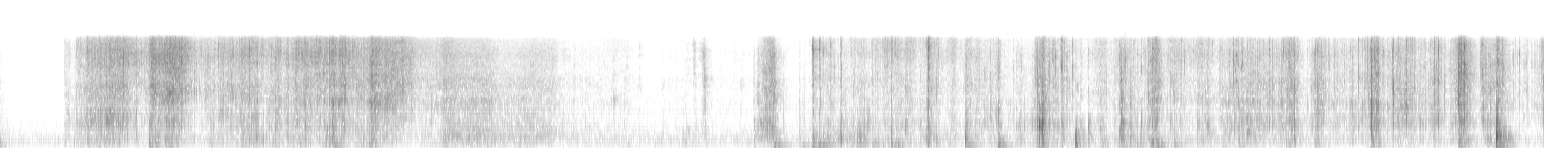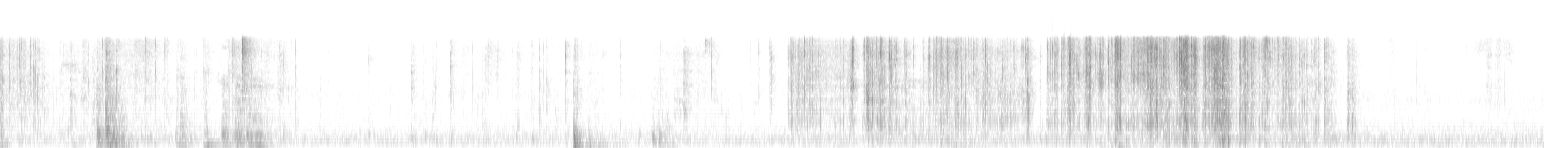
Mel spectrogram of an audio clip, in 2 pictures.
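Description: Plastic wrapper and foil trading-card packs crinkling and tearing as a box of Bowman Draft jumbo packs is opened and emptied. The sound comes in three spells of rustling, with short quiet pauses between them.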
